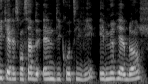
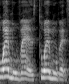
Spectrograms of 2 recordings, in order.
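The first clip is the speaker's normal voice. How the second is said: loud fake Cameroonian accent sliding into Mexican accent; 9 dB louder than usual. Trying a Cameroonian accent that slips into Mexican: failed Cameroonian accent, sounds Mexican. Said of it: "Ça, c'est mexicain".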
